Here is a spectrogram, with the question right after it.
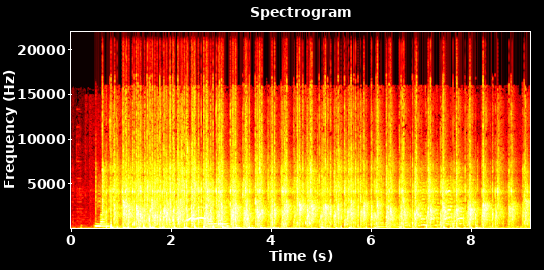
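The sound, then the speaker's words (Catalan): A burst of dense audience applause in the multipurpose hall of Can Comamala starts abruptly and holds steady, many hands clapping in a rapid crackling patter, with a few voices faintly audible beneath it. “Doncs jo crec que ara aquest aplaudiment es pot sentir.”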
